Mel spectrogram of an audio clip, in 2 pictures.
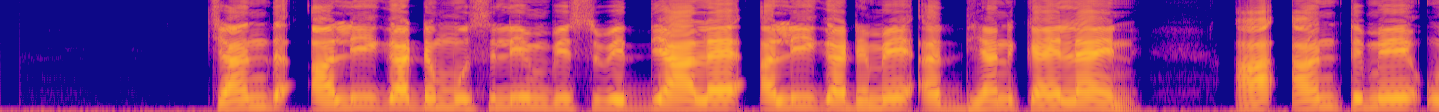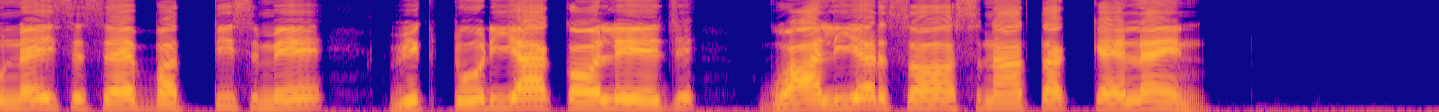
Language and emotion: Maithili, neutral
